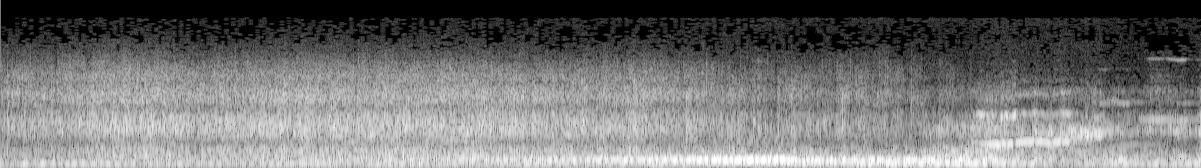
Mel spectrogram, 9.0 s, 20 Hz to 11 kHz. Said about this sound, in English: But just as we open their show tonight, who should be driving up in front of 79 Wistful Vista, home from their vacation, but Fibber McGee and Molly?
